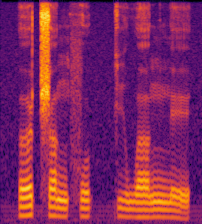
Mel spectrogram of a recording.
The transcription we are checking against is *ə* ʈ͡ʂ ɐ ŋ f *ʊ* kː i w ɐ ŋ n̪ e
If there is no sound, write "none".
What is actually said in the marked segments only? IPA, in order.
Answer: ə, ʊ

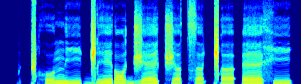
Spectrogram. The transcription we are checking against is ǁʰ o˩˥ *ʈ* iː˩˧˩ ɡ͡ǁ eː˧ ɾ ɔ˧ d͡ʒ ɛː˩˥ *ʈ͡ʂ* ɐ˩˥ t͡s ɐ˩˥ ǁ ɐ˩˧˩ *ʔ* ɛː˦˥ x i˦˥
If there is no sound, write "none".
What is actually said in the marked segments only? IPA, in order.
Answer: n, t͡ʃ, ʔ

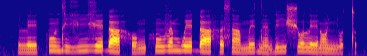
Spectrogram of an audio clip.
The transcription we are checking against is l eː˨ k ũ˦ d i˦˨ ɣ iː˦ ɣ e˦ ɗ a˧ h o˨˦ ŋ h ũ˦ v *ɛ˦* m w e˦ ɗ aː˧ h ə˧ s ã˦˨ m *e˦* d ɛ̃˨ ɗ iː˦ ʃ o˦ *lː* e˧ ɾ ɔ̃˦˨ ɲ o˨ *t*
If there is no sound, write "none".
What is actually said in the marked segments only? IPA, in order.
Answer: ɛ˦, e˦, l, t

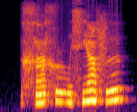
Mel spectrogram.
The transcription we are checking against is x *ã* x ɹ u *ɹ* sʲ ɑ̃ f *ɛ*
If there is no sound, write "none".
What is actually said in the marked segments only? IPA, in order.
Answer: ã, none, ø

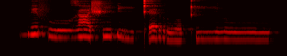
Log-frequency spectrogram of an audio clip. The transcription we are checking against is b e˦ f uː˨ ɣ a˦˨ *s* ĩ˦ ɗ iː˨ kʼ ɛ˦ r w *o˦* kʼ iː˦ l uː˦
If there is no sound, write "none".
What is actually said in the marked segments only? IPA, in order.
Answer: ʃ, o˨

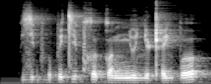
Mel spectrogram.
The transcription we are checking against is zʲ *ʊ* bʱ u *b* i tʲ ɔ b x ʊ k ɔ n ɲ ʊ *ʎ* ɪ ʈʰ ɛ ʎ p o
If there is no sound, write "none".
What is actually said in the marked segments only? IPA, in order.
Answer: u, p, ʎ

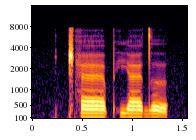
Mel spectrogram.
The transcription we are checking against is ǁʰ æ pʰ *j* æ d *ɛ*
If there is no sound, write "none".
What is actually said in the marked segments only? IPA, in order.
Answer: j, ə

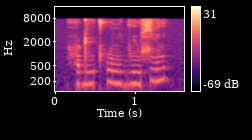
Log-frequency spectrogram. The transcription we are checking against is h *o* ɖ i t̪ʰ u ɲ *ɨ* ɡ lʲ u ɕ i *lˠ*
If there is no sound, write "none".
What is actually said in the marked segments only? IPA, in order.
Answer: ɵ, i, lʲ

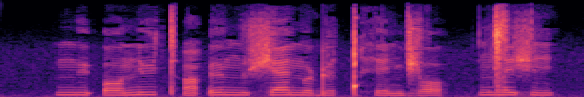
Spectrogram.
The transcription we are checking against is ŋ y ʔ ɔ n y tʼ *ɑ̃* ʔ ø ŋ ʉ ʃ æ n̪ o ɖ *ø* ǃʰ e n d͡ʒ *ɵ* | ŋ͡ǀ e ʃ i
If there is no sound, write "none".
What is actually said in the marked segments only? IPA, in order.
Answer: ɑ̃, ø, ɔ

